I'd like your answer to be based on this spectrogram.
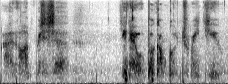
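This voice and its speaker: The voice is whispering in a soothing tone. Noticeable background noise sits behind it. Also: woman. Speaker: ASMR creator. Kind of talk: casual talk to camera, intro. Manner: whispered, soothing, soft.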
